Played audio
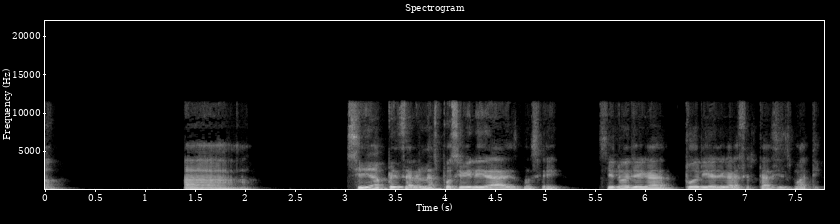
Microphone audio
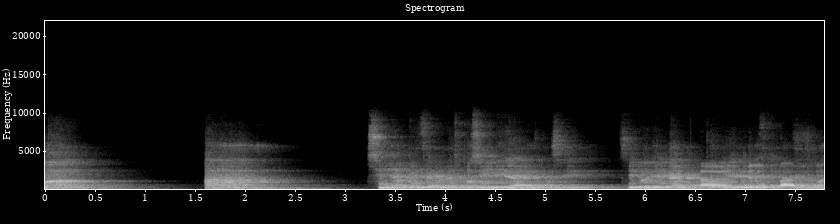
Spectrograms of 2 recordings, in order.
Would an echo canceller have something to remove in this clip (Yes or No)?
Yes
